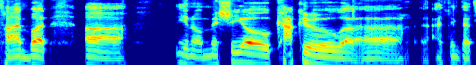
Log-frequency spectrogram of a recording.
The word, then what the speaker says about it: Michio Kaku: down all the time but uh you know Michio Kaku uh I think that's how you pronounce his name correct yes you know he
